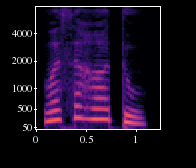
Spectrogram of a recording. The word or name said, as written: ವಸಾಹತ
